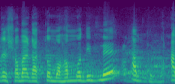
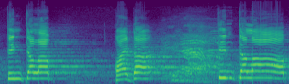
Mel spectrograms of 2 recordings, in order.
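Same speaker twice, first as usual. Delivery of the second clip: high, slow emphatic shout; drawn-out preacher's shout; 6 semitones higher, slower than usual. Real, not acted. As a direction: call it out to the whole crowd. Preacher calling out to crowd.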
